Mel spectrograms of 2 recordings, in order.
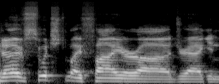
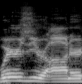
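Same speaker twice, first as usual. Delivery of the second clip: ordinary talk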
